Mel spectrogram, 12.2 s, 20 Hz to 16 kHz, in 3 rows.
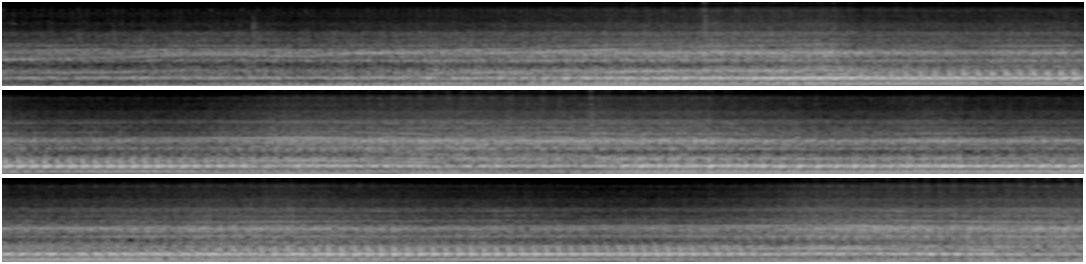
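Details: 2008 Subaru Impreza 2.5i driving, camera above driver-side timing belt cover: uneven tapping over the drone as revs climb, loudest around 2500rpm at light-moderate load, drowned out by more load, none below 2000rpm; cause not found.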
